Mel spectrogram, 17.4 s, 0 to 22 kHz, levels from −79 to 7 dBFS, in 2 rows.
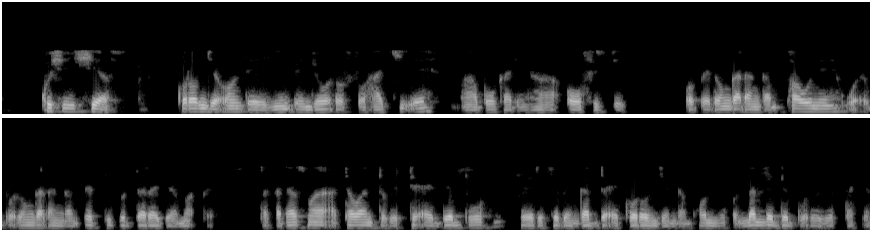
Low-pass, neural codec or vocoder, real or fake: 3.6 kHz; none; real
